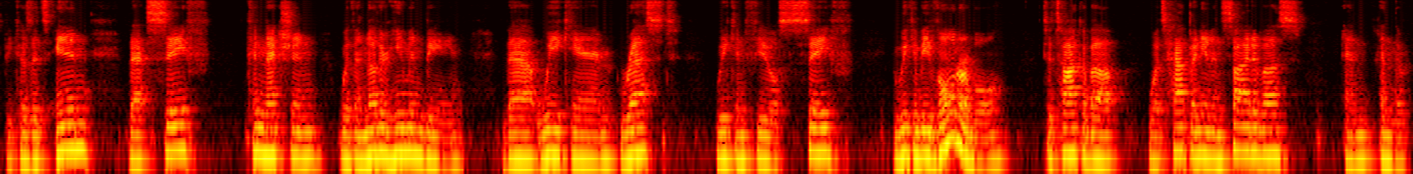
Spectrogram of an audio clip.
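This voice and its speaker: A man speaking as a marriage counselor in an informal explainer, earnest and reflective, with deliberate pauses. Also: medium pitch. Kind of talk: informal explainer talk to camera.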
